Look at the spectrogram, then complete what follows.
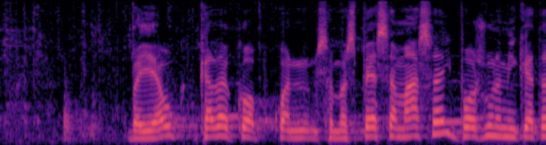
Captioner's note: non-english speech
